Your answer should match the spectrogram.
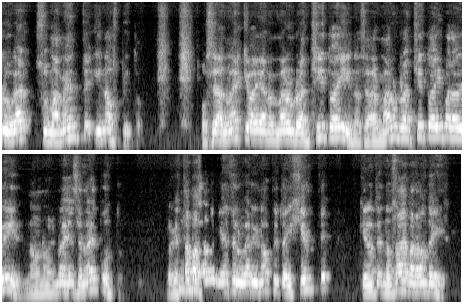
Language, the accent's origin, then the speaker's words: Spanish; Chile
